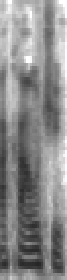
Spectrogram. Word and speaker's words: account: I have a Facebook account. That's spot on grammatically. Now, watch the H in Facebook, sharp, like biting an apple. And count in account should rhyme with mount, not count ant.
